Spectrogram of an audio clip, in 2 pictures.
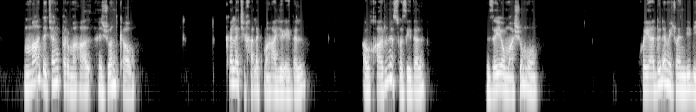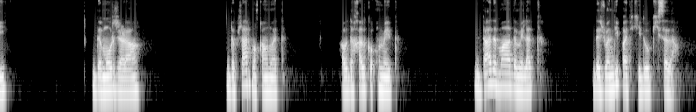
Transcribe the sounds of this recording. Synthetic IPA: mɑd̪əd͡ʒaŋɡ̚pəɾmaɦɑlʒwand̪kʰaw | kʰəlat͡ʃexaləkmʊɦɑd͡ʒɪɾed̪əl | awxɑɾunasozed̪əl | zəjawmɑʃumo | xojɑd̪unameʒwand̪id̪i | d̪əmoɾʒaɽɑ | d̪əplɑɾmʊqɑwmat̪ | awd̪əxalkoʔʊmed̪ | d̪ɑd̪əmɑd̪əmɪlat̪ | d̪əʒwand̪ipɑt̪e̥kʰed̪okʰi̥sad̪a

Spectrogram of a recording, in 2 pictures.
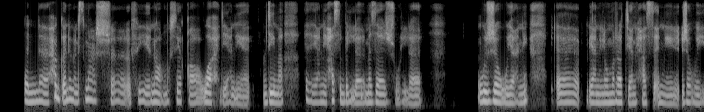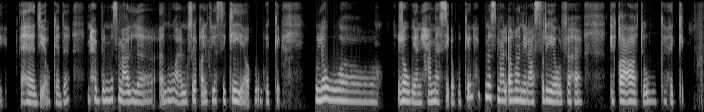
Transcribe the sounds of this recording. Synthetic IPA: ʔɪlħaɡːʔɪnːimanɪsmaʕʃfinoːʕmuːsiːqɑwaːħɪd̪jaʕnḭ | d̪iːmajaʕniħasabɪlmazaːʒwɪl | wɪlʒawːjaʕniʔːjʔaʕnilawmɑrˤːɑːt̪jaʕniħaːsːʔɪ̰nːiʒawːi | haːd̪ḭʔa̰wkɪd̪anħɪbːnːɪsmaʕɪlʔa̰nwaːʕɪlmusiːqɑlklaːsiːkɪjːa̰wheːkːi | wlaw | ʒawːjaʕniħamaːsiʔawhaːkːinħɪbːnɪsmaʕɪlʔaɣaːnilʕɑsˤɾɪjːawɪlfahaʔiqɑːʕaːt̪uheːkːi̥

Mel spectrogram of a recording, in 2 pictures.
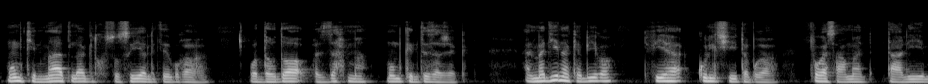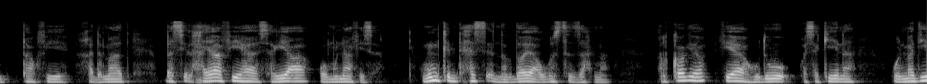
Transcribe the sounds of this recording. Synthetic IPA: mʊmkɪnmat̪laɡɪlxʊ̥sˤuːsˤɨjːalit̪ːɪbɣaːha | wɪd̪ːɑwd̪ˤɑːʔwɪzːaħmamʊmkɪnt̪ɪzʕaʒak | ʔɪlmad̪iːnakabiːɾa | fiːhakʊlːʃiːʔt̪ɪbɣaːha | fʊɾˤɑsʕamalt̪aʕliːmt̪ɑɾfiːhxad̪amaːt̪ | basːɪlħajaːfiːhasaɾiːʕawɪmʊnaːfɪsḁ | wɪmʊmkɪnt̪ħɪsːʔɪnːɪkd̪ˤɑːjɪʕwɑsˤt̪ˤɪzːaħma | ʔɪlqɑɾjafiːhaɦʊd̪uːʔwɪsakiːna | wɪlmad̪iː

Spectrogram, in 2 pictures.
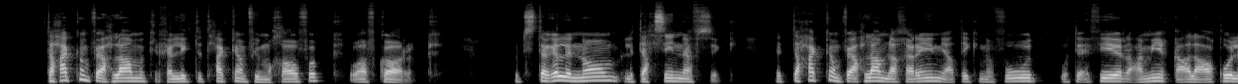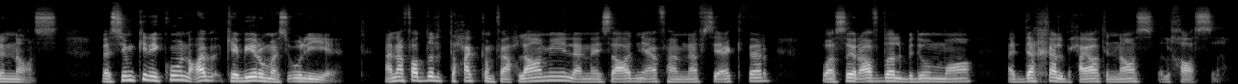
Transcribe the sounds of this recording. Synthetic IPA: ʔɪt̪ːaħakːʊmfiʔaħlaːmakxalːiːk̚t̪ɪt̪ħakːamfimaxaːwfakwʔafkɑːɾˤɑ̰k | wt̪ɪ̥st̪aɣɪlːɪnːoːmlɪt̪aħsiːnːafsak | ʔɪt̪ːaħakːʊmfiʔaħlaːmɪlʔaːxaɾiːnjʊʕt̪ˤiːknʊfuːð | wt̪aʔθiːɾʕamiːqʕalaʕʊquːlɪnːaːs | b̥asːjɪmkɪnjakuːnʕabʔkabiːɾwmasʔuːlɪjːa̰ | ʔanaʔɑfɑðˤːɨlɪt̪ːaħakːʊmfiʔaħlaːmilɪʔanːajsaːʕɪd̪niʔafhamnafsiʔakθɑɾˤ | wʔɑsˤiːɾʔɑfðˤɑlbɪd̪uːnma | ʔat̪̚d̪axːalbħajaːt̪ɪnːaːsɪlxɑːsˤːɑ

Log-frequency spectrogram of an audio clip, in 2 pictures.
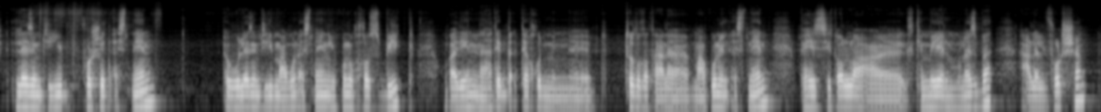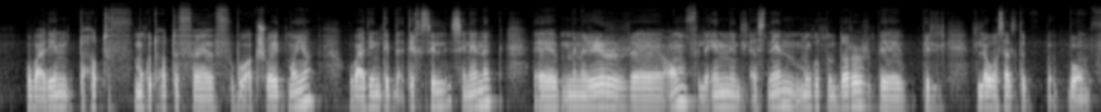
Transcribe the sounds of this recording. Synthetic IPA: læːzemt̪eɡiːbfoɾʃæʔæsnæːn | welæːzemt̪eɡiːbmaʕɡuːnʔæ̰snæːnjækuːnuxɑːsˤːbiːkwebaʕd̪eːnhæt̪eb̚d̪æʔt̪æːxod̪men | t̪ed̪ˤɣɑt̪ˤʕalæmaʕɡuːnelʔæsnæːnb̥eħeːsjet̪ˤɑlːɑ̰ʕʕḛlkæmːejːælmonæːsbæʕa̰lælfoɾˤʃæ | webaʕd̪eːnt̪ħot̪ˤːmomkent̪ħot̪ˤːffbṵːʔæ̰kʃowæjːæt̪mɑjːɑwebaʕd̪eːnt̪eb̚d̪æ̰ʔt̪exselsenæːnækː | menɣeːɾʕomfleʔenːelʔæ̰snæːnmomkent̪et̪̚d̪ɑrˤːɑɾˤbbelːæwɣæsælt̪ | beʕomf

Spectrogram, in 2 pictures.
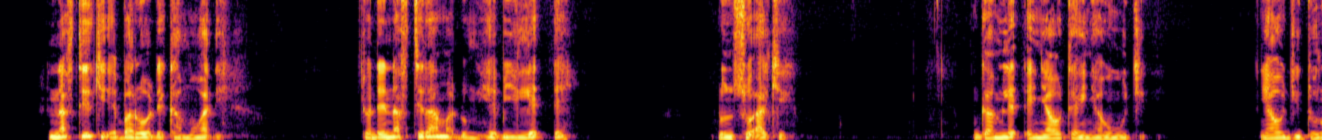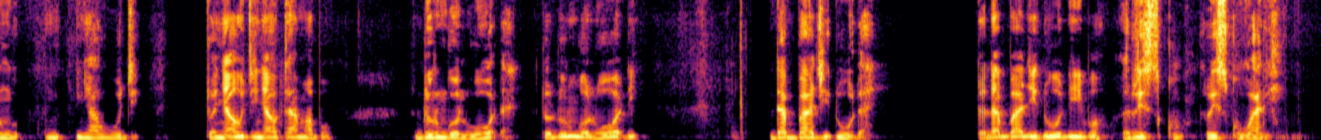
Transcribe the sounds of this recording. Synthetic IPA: naftiɾkiɛbaɾɔɗɛkamwaɗi | tɔndɛnaftiɾaːmaɗumheɓilɛɗːɛ | ɗumsuʔa̰kʰɛ | ŋɡamlɛɗːɛɲawtajɲawd͡ʒi | ɲawd͡ʒi | ɲawd͡ʒi | tɔɲawd͡ʒiɲawtamabɔ | duɾŋɡɔlwoːɗa̰j | tɔduɾŋɡɔlwoːɗi | dabːaːd͡ʒiɗuːɗa̰j | tɔ̰dabːaːd͡ʒiɗuːɗibɔɾiskuɾiskuwaɾi

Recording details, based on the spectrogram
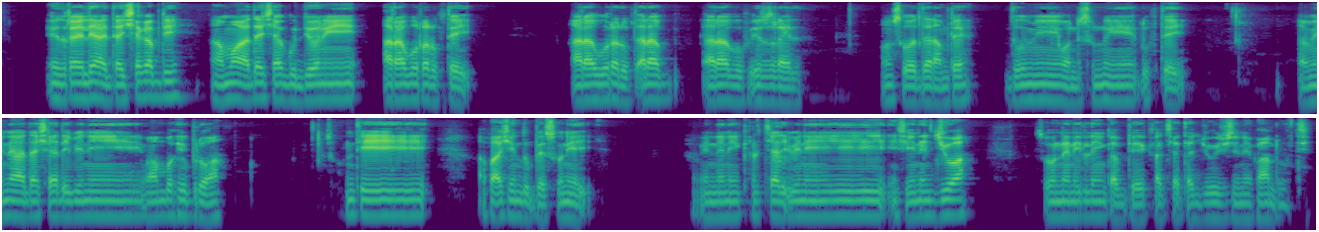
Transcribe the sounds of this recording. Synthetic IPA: ʔisɾailiadaʃakabdi | amːɔadaʃaɡudioni | aɾabuɾaɗuft̪eḭ | ʔaɾabuɾaɗufta̰ɾab | a̰ɾabufisɾail | ɔ̰nsudaɾamt̪ɛ | dumiwanːisuniɗuft̪ɛḭ | amɪnːɛad̪aʃaɗibinimambɔɦhibɾɔa | su̥nt̪i | a̰faːʃ̬ind̪ʊbːɛsunjɛj | a̰mʔḭnːɛnikɐlt͡ʃadḭbinḭ | ʃinɛd͡ʒua | sunːɛnilːeŋkʼɐbd̪ɛkʰʼɐlt͡ʃat̪ad͡ʒud͡ʒsinifandoːt̪i̥

